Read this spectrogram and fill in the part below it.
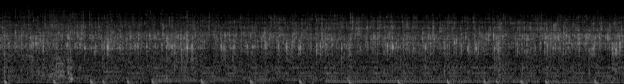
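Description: Chicken for tonkatsu fries in a pan over low heat, a dense steady sizzle with scattered crackles and pops, close and moderately quiet, with nobody speaking.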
